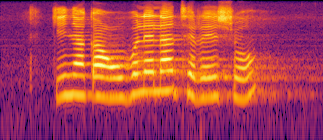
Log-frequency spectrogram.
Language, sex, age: Northern Sotho, female, 19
